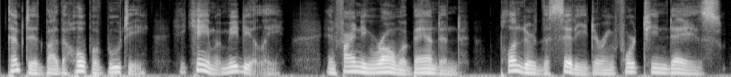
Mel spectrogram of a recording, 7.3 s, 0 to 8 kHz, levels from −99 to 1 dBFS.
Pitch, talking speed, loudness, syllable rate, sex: 115 Hz, 155 wpm, -17 LUFS, 5.5 syllables/s, male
